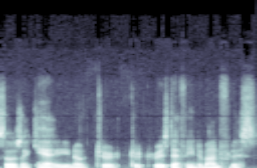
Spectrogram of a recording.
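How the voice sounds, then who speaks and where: A man with an Irish accent and a very deep, low pitch comes through on a very clean recording with a silent background. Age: 30s. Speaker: startup founder. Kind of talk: podcast interview. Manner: halting, many repetitions.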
